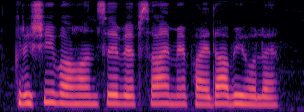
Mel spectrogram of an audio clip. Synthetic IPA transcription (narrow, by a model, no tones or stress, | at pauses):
kɾɪʃiʋaːɦənseʋɛbsaːjmẽfaːjd̪abʱiɦoːlɛː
